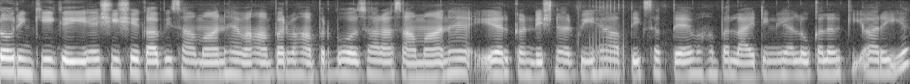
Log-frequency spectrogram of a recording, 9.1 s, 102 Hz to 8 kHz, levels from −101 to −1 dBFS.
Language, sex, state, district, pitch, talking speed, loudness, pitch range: Hindi, female, Bihar, West Champaran, 175 Hz, 225 wpm, -17 LUFS, 170-185 Hz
